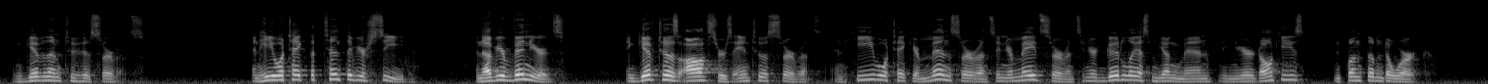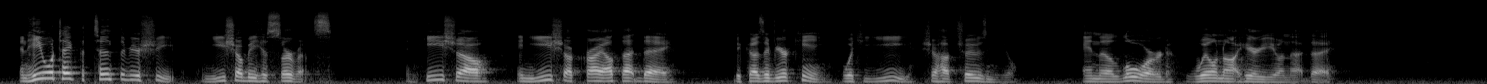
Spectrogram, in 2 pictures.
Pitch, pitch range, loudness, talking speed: 145 Hz, 120-180 Hz, -26 LUFS, 195 wpm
